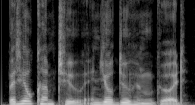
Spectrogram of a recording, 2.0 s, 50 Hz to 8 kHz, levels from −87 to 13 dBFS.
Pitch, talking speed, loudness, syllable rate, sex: 125 Hz, 275 wpm, -16 LUFS, 5.0 syllables/s, male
